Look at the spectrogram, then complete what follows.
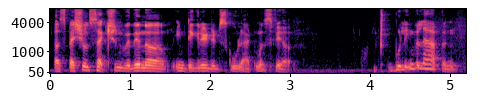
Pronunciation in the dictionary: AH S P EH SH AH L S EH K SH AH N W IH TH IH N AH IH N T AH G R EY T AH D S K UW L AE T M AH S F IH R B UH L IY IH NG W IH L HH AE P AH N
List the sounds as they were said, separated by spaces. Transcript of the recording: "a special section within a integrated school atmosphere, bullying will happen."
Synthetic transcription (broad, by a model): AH S P EH SH AH L S EH K SH AH N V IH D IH N AH IH N T AH G R EY T AH D S K UW L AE T M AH S F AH R B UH L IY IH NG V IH L HH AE P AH N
